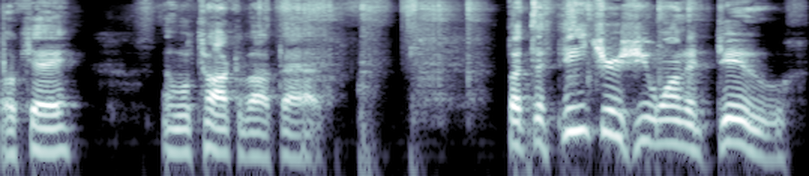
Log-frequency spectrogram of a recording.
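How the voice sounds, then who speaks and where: A man talking casually and instructively as a hobbyist host, opinionated and emphatic, repeating his key points. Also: medium pitch. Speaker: radio hobbyist host giving buying advice.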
